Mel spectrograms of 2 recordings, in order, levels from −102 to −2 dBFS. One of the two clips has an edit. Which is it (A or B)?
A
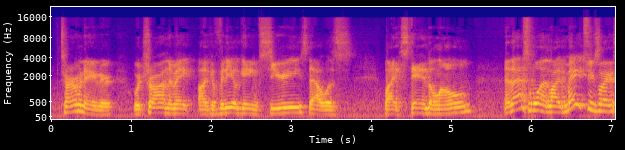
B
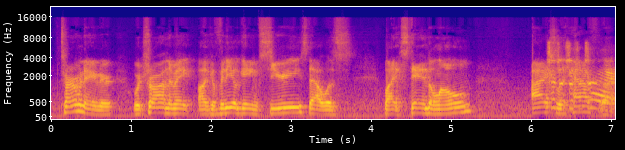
A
